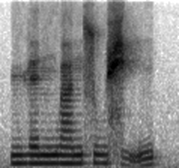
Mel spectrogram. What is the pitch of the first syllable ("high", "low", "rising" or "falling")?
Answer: high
